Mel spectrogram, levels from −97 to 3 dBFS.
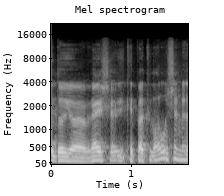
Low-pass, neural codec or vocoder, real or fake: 14.4 kHz; codec, 32 kHz, 1.9 kbps, SNAC; fake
